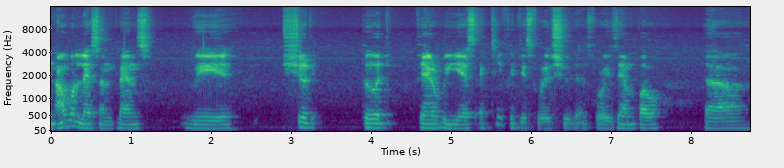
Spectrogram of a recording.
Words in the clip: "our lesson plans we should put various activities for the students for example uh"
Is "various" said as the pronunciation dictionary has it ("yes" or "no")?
no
